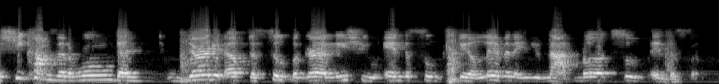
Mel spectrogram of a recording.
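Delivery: ordinary talk, nothing marked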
